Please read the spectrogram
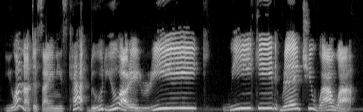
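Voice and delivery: very slow put-on Spanish accent, "reek" drawn out. Narrator reads the kitty boy talking to his reflection, in his very best Spanish accent. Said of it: "using his very best Spanish accent".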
